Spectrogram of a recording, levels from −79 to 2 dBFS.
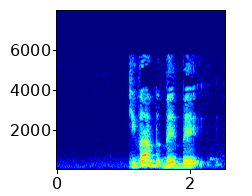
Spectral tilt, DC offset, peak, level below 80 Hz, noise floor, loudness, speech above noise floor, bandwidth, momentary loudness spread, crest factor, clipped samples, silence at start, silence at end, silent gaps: -7.5 dB/octave; under 0.1%; -10 dBFS; -74 dBFS; -63 dBFS; -26 LUFS; 38 dB; 6 kHz; 11 LU; 18 dB; under 0.1%; 1.1 s; 0.1 s; none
